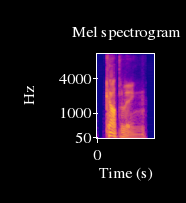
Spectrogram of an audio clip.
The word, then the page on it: coupling: British English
